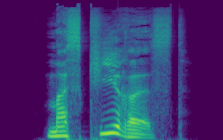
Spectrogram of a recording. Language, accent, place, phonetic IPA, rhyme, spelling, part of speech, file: German, Germany, Berlin, [masˈkiːʁəst], -iːʁəst, maskierest, verb, De-maskierest.ogg
- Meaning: second-person singular subjunctive I of maskieren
